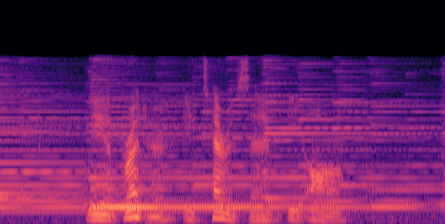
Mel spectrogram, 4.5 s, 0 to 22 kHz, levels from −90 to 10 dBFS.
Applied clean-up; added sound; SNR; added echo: none; Harp; 0 dB; none.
